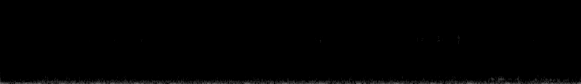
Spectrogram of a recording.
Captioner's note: short light strokes with some tapping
